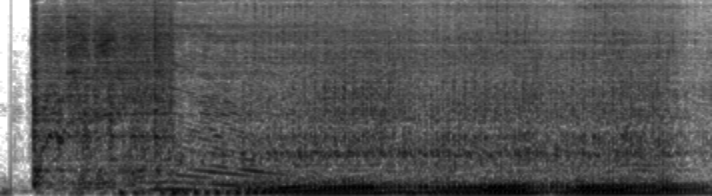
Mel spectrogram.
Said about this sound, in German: bittet meinen Mann einzusteigen auf den Beifahrersitz, setzt sich selbst hinter das Lenkrad und lässt den Motor an.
